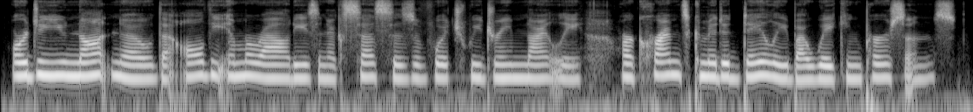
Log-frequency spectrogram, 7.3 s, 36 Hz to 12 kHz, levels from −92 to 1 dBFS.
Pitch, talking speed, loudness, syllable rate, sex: 215 Hz, 190 wpm, -17 LUFS, 5.5 syllables/s, female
